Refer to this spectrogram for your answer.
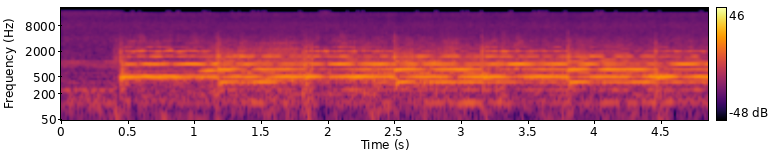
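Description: A Christmas song intro of bright, ringing chimes struck in a steady rhythm, about every half second to second, each tone sustaining over the next, loud with no voices.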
